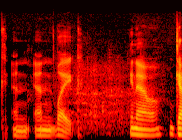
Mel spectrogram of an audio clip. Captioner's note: audience laughing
